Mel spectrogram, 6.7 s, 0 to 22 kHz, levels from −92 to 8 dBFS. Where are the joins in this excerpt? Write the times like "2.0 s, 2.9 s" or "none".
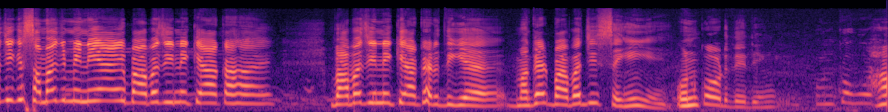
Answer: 5.0 s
